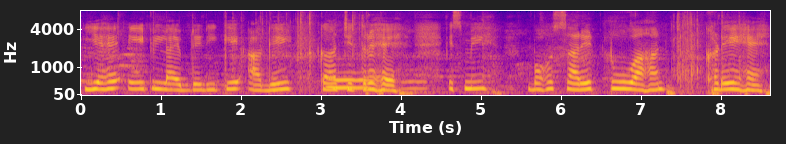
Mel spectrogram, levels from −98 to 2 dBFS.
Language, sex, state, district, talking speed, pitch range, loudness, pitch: Hindi, female, Rajasthan, Jaipur, 105 wpm, 200-235 Hz, -15 LUFS, 220 Hz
